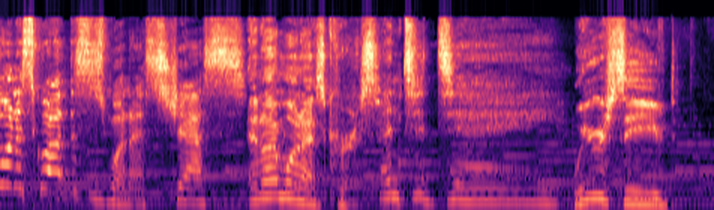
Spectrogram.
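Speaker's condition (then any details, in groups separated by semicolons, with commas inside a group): No condition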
